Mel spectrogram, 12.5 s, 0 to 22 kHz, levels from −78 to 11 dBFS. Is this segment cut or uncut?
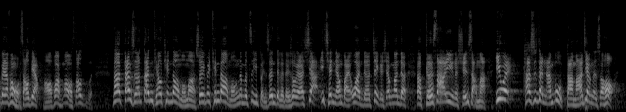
cut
